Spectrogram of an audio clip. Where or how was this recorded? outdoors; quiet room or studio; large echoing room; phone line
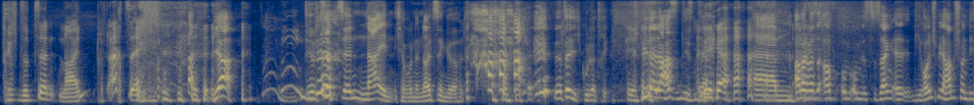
quiet room or studio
